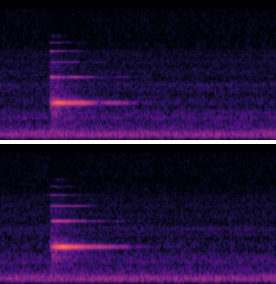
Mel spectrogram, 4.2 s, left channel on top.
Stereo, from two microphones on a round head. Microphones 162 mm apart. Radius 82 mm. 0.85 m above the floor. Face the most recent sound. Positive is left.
turn(degrees=45)  # may be behind; listen again after turning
